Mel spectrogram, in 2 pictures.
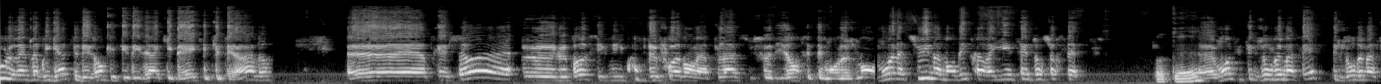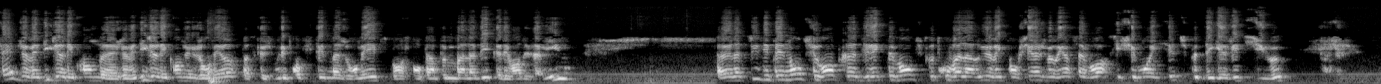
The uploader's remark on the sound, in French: enregistré par téléphone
